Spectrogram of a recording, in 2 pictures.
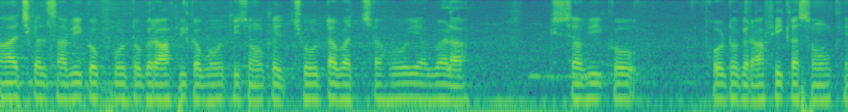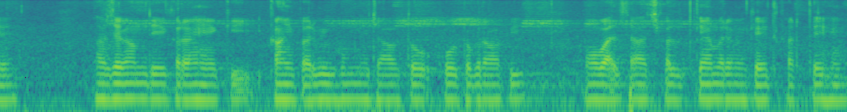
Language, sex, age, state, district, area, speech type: Hindi, male, 18-30, Madhya Pradesh, Hoshangabad, rural, spontaneous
